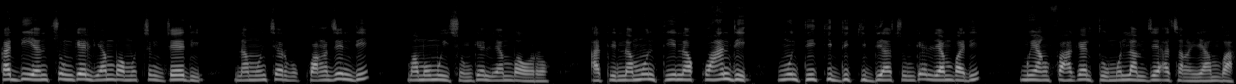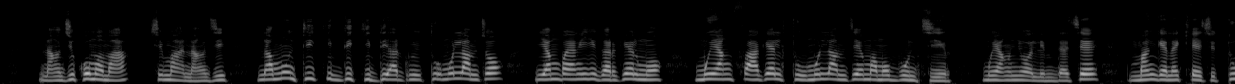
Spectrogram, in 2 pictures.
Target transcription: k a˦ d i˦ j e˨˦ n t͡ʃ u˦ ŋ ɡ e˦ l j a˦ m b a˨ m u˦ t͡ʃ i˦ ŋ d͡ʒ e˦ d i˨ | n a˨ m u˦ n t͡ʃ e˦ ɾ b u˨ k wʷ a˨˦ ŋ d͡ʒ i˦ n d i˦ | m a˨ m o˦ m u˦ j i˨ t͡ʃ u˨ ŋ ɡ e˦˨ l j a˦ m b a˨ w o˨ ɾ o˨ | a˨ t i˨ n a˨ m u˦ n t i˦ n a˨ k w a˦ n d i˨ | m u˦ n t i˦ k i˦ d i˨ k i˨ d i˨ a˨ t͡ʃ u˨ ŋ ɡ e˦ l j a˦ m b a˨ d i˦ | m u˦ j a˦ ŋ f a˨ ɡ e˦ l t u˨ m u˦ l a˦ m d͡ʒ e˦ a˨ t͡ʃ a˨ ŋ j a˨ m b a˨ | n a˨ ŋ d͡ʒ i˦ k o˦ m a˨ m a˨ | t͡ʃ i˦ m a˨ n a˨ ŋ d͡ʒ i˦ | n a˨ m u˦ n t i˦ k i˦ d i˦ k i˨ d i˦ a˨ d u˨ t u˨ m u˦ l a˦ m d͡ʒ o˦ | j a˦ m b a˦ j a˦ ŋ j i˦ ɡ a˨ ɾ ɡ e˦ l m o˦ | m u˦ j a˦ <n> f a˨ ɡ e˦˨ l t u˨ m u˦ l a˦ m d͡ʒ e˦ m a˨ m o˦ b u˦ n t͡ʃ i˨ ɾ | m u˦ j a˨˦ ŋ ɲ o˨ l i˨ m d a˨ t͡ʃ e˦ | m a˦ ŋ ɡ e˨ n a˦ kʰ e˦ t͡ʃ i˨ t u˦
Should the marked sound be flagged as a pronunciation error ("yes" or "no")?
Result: yes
